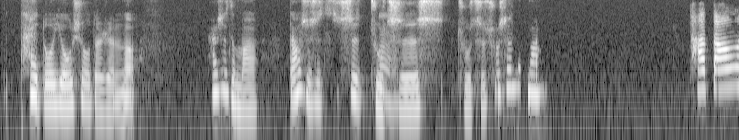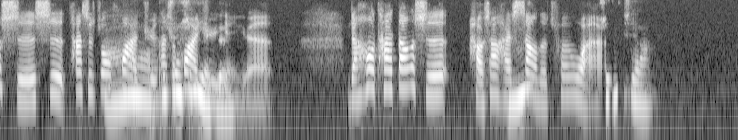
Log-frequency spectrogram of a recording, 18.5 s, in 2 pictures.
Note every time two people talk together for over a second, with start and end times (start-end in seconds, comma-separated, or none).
10.5-12.2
